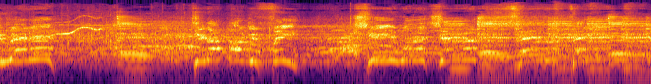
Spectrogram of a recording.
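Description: Live rock and roll band playing, with a male lead singer's voice over it in short notes that bend in pitch, sliding up at the start.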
